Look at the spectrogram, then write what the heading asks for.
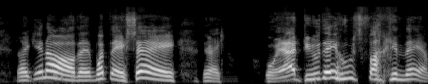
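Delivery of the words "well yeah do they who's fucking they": indignant, fuming, high, furious tone. Retelling how women react to the tooth-pain comparison: imitating a furious woman. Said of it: "They get fucking mad as fuck".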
